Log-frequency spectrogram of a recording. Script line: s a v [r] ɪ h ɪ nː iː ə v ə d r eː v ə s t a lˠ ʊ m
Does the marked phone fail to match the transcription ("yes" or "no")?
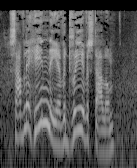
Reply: yes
